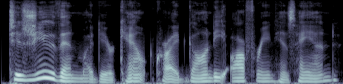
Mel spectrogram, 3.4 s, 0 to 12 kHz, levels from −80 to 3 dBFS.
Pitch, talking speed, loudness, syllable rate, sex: 140 Hz, 190 wpm, -19 LUFS, 4.3 syllables/s, female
